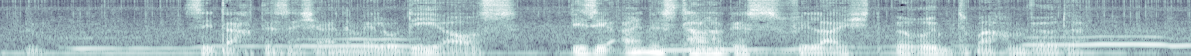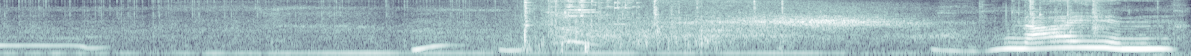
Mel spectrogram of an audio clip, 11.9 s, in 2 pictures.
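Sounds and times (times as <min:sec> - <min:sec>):
speech: 0:00.1 - 0:05.7, 0:11.3 - 0:11.8
broken glass shards crunching: 0:08.6 - 0:10.1.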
